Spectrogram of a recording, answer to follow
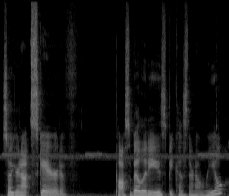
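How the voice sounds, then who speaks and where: A woman acting as a tender, worried lover of a warrior in an intimate audio roleplay, speaking softly and haltingly, sometimes close to a whisper. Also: fairly low pitch, steady tone, lightly acted. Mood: pensive, questioning. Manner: soft, halting, sighing, sometimes near whisper.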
